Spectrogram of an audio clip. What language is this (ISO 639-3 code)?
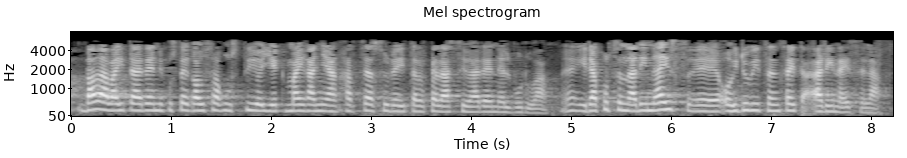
eus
